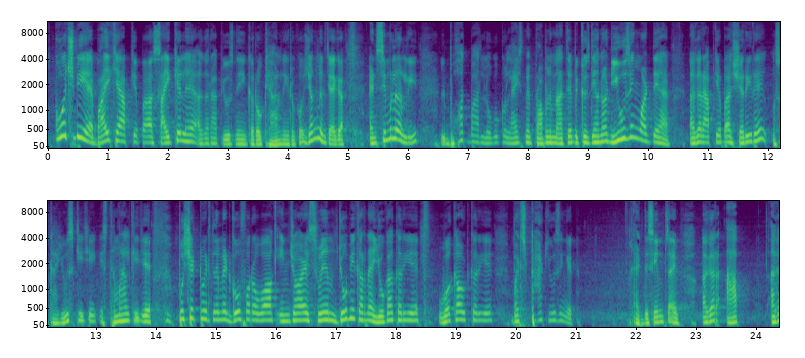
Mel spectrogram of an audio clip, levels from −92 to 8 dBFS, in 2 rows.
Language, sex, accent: English, male, Indian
